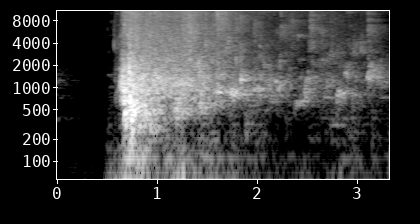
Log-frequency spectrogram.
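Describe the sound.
Water splashes in a bathtub as someone bathes: a sudden loud surge breaks a short silence, then settles into softer sloshing and trickling that fades gradually.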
